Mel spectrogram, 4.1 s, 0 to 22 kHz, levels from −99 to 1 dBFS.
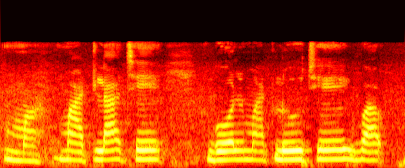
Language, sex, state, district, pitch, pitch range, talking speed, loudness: Gujarati, female, Gujarat, Gandhinagar, 210 Hz, 200-215 Hz, 105 wpm, -14 LUFS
